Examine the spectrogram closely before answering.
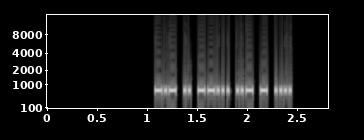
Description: Morse code, heard as a keyed tone, about 51 wpm, 700 Hz. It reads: KI7UTH
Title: USA Call Signs - 2x Character Spacing - 50wpm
